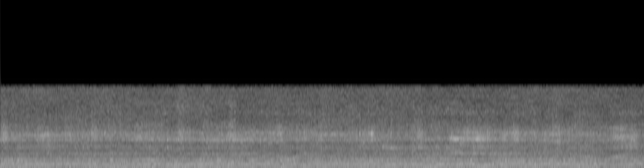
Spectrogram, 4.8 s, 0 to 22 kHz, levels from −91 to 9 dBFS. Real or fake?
fake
